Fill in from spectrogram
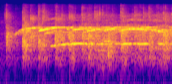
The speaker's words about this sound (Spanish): ¿Quién le está aplaudiendo a este baboso, tututul?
